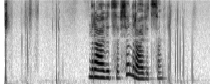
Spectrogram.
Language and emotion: Russian, positive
